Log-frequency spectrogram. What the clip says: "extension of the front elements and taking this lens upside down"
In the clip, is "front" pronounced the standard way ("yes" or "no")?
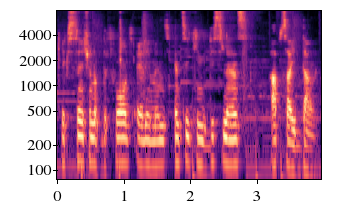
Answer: no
